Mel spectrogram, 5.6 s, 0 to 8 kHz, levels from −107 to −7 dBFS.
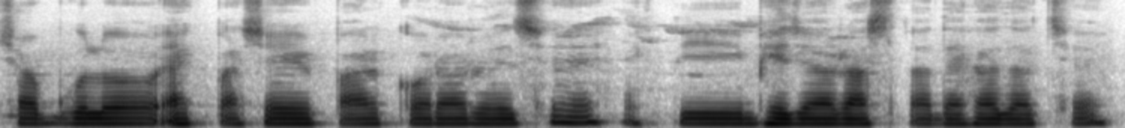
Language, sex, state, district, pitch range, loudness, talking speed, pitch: Bengali, male, Tripura, West Tripura, 115-120 Hz, -17 LUFS, 105 wpm, 115 Hz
